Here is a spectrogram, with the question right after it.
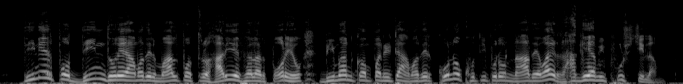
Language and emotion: Bengali, angry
